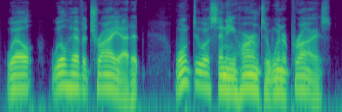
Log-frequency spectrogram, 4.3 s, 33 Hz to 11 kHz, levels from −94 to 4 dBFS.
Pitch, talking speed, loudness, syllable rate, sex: 105 Hz, 225 wpm, -18 LUFS, 5.3 syllables/s, male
